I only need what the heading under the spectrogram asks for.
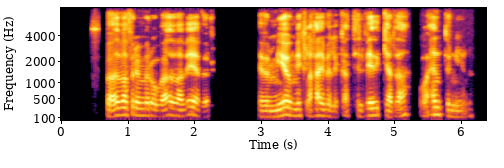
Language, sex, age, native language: Icelandic, male, 40-49, Icelandic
